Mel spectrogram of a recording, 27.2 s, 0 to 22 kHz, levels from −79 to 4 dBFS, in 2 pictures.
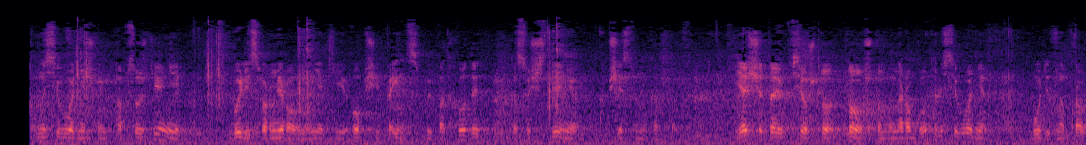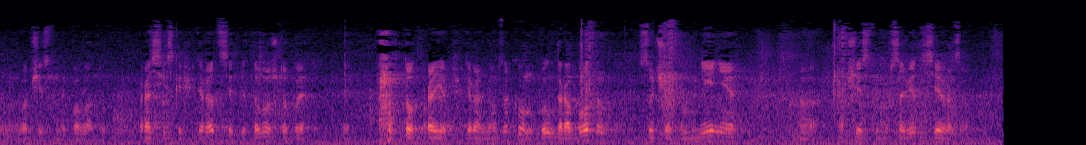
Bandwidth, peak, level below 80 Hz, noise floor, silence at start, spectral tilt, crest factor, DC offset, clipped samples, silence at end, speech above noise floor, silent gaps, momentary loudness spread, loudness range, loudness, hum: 13 kHz; -10 dBFS; -50 dBFS; under -90 dBFS; 0.35 s; -3 dB/octave; 22 dB; under 0.1%; under 0.1%; 1.05 s; over 59 dB; none; 11 LU; 5 LU; -31 LUFS; none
